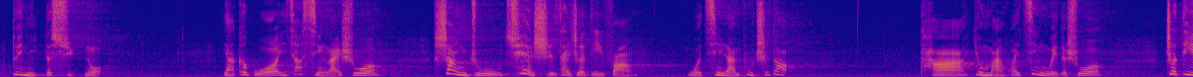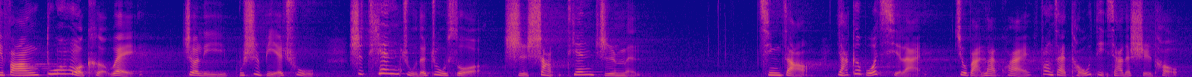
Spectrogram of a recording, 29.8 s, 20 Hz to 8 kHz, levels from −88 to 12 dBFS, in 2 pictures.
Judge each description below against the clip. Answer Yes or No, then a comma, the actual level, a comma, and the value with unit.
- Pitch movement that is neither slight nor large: No, wide, 6.1 semitones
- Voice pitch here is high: Yes, high, 235 Hz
